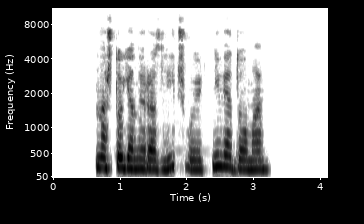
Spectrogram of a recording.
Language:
Belarusian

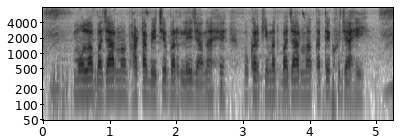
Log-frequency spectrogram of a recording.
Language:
Chhattisgarhi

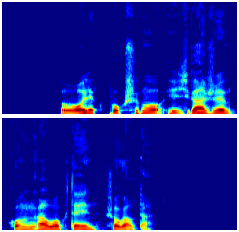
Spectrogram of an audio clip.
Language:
Mari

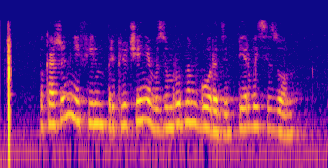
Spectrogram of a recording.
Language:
Russian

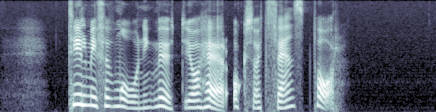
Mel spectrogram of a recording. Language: Swedish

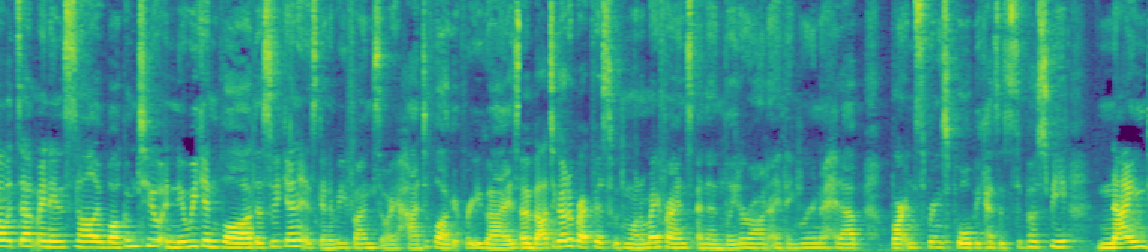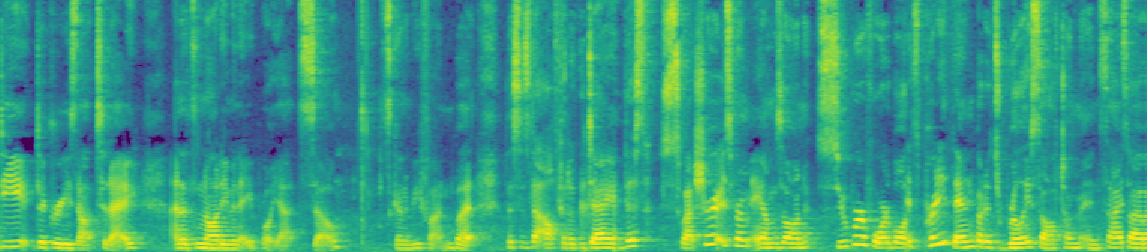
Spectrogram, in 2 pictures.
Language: English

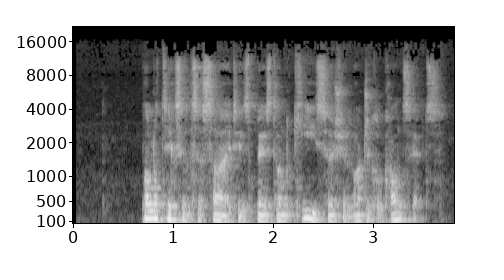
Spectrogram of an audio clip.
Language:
English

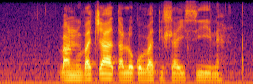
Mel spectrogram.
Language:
Tsonga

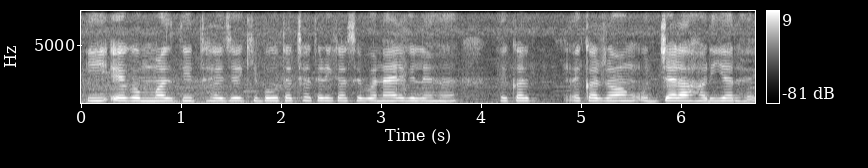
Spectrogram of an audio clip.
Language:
Magahi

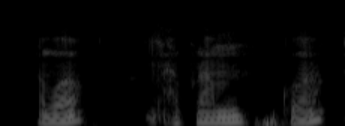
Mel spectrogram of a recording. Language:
Santali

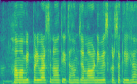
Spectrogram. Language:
Magahi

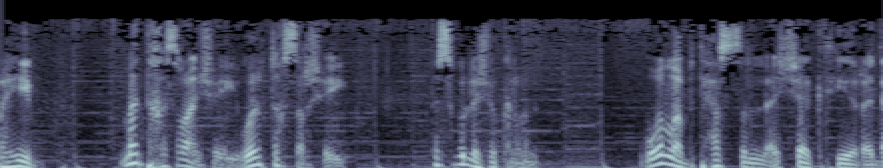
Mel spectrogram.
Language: Arabic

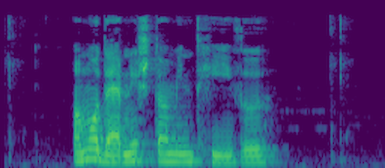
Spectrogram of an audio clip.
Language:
Hungarian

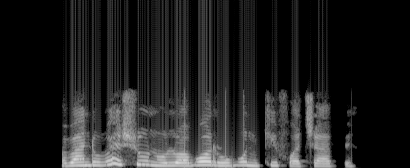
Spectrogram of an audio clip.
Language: Taita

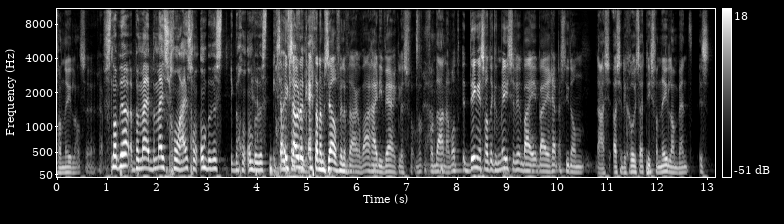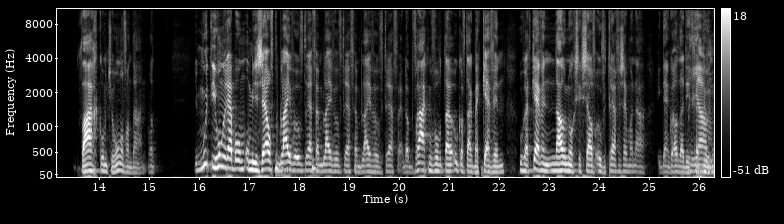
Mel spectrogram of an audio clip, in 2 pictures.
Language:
Dutch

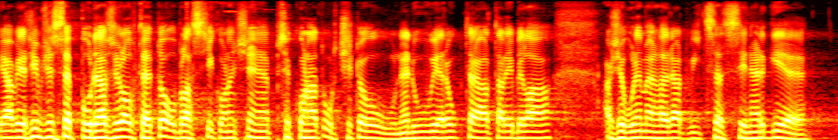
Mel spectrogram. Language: Czech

